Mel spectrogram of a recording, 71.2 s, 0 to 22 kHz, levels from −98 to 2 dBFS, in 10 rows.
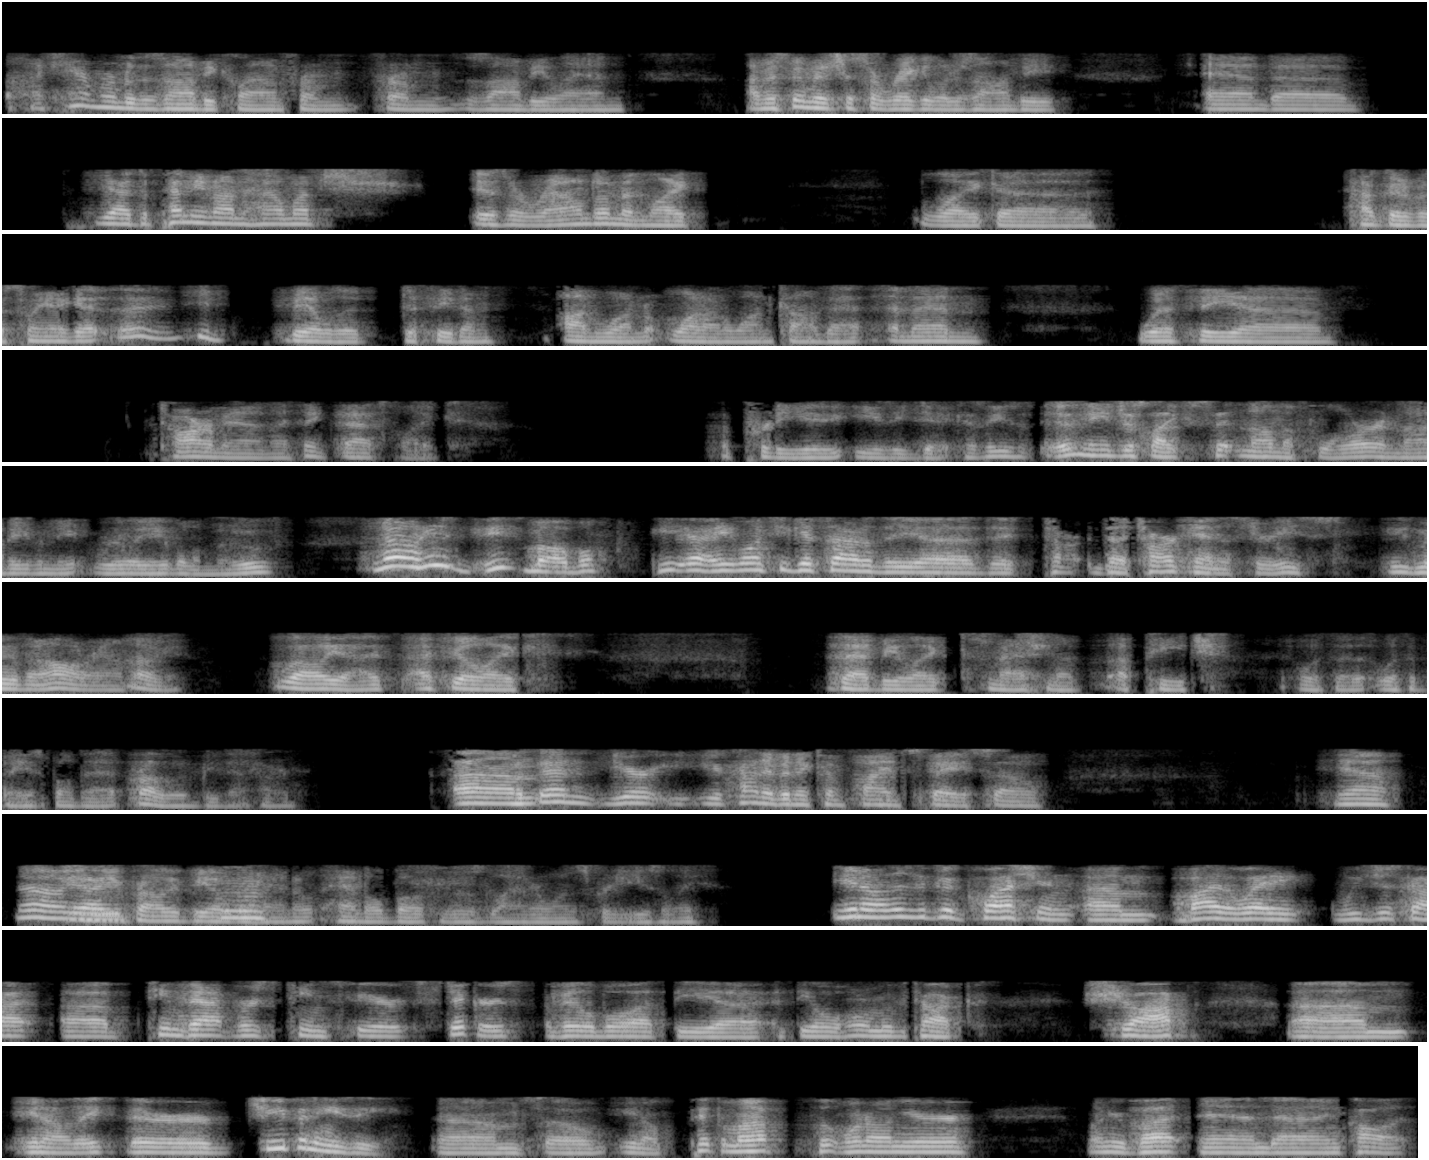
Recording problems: garbled, watery; badly; nothing above 4 kHz

